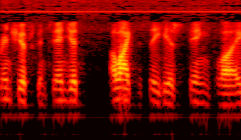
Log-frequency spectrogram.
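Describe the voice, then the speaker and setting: A man speaks with a Texan accent. His pace is moderate and his intonation fairly even. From East Texas. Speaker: retired sportscaster. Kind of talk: live halftime radio interview.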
